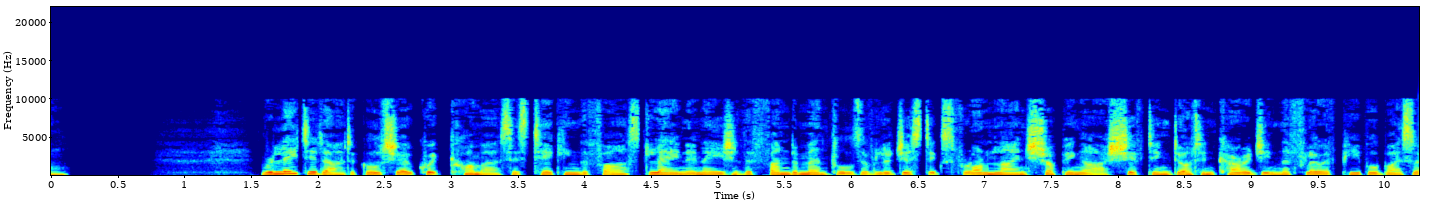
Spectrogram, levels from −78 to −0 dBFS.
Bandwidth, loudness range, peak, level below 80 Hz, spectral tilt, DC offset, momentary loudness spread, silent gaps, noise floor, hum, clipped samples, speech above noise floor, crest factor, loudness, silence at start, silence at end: 10.5 kHz; 1 LU; -8 dBFS; -56 dBFS; -5 dB/octave; under 0.1%; 5 LU; 0.16-0.73 s; -54 dBFS; none; under 0.1%; 31 dB; 16 dB; -24 LUFS; 0 s; 0 s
